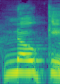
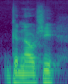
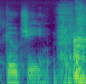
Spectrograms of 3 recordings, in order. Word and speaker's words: gnocchi: Like we got the gnocchi. The funniest pronunciation of that I ever heard was Gucci. We had a waitress that, who would call it Gucci.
